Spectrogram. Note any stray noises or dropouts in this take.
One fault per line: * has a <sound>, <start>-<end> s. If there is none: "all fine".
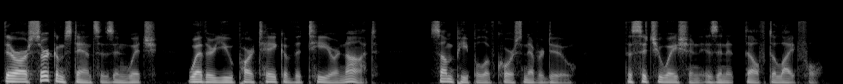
* has a dropout, 7.3-7.5 s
